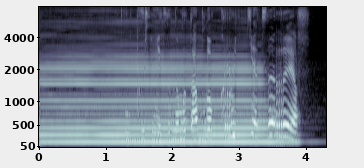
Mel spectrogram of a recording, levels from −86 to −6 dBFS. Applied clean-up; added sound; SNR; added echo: neural mask model RNNoise.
